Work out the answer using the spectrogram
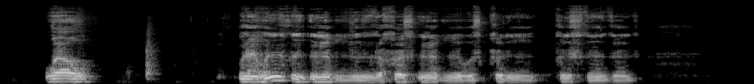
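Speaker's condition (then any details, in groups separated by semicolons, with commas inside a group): Möbius syndrome; no facial nerve control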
